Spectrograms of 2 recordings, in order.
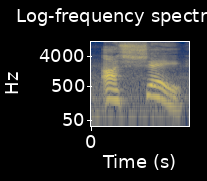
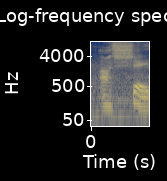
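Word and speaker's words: Axé: Ashe. It's also Brazilian Portuguese is A-X-E. Ashe. The X is pronounced like S-H.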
